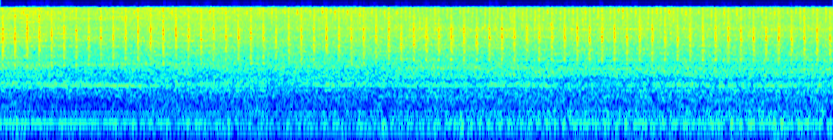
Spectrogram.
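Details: Ford Ranger: quick, light tick about two or three per second running steadily over an even idle; engine ticking of unknown origin.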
